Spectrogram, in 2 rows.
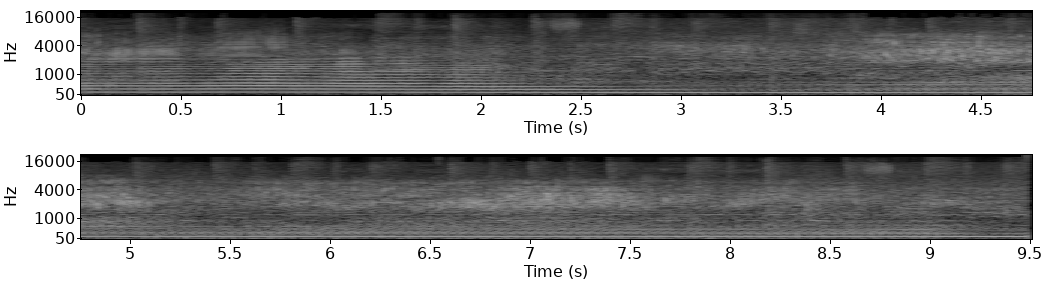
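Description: An aerobatic propeller airplane performing rolls at the 2021 SUN 'n FUN Aerospace Expo, its engine a loud steady drone that slides downward in pitch as the aircraft passes, with a faint commentary voice underneath.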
